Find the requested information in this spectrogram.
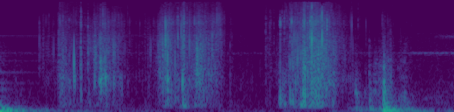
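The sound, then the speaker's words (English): Footsteps walking toward a car door: a few crunchy, scuffing steps of uneven spacing, moderately quiet and heard alone without talk. “That's right, step out, walk to my door and open it.”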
